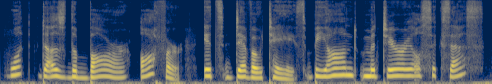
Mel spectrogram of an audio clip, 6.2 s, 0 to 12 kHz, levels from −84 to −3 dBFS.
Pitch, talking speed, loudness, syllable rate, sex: 215 Hz, 90 wpm, -19 LUFS, 3.1 syllables/s, female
